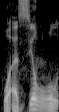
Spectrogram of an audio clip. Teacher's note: سین کو باریک سیٹی سے، را کو موٹا ادا کریں گے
